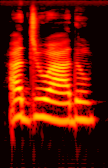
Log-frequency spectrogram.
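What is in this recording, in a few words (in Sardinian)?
"agiuadu", lingua sarda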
